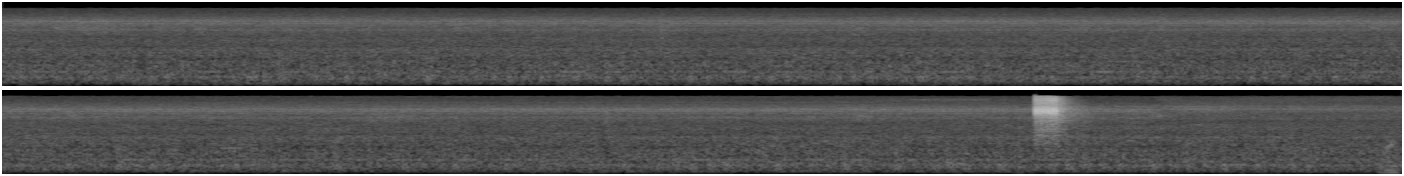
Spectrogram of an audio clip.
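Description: A DC TIG welding arc on mild steel running quietly, a steady soft hiss with a faint hum, with a brief sharp hiss about twelve seconds in.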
